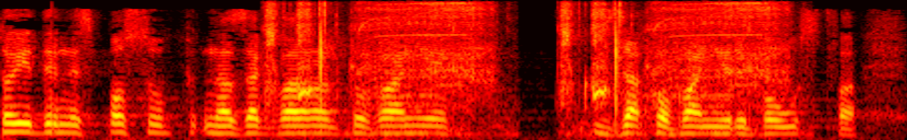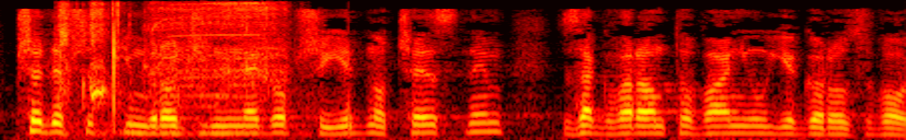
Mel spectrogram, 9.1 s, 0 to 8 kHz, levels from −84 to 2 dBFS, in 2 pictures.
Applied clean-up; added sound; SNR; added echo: none; Camera; 2 dB; none.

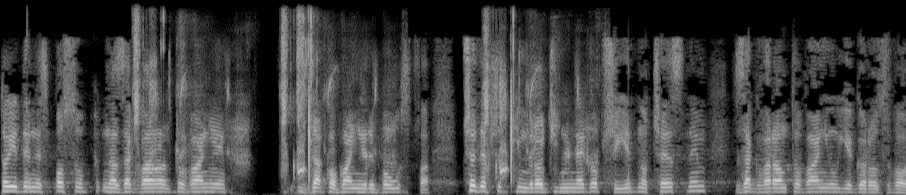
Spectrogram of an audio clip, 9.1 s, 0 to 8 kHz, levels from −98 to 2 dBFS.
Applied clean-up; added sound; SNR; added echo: neural mask model Resemble Enhance denoiser.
